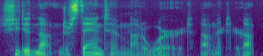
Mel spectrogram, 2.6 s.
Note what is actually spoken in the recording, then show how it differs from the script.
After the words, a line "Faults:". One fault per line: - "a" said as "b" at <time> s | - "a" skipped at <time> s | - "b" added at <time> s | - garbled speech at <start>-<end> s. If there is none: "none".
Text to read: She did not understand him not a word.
She did not understand him not a word. [garbled]
Faults:
- garbled speech at 2.0-2.6 s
